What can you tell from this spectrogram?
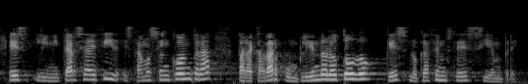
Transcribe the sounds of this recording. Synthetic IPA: e̞zlimit̪aɾse̞aðe̞θiɾe̞st̪amo̞se̞ŋko̞nt̪ɾa | paɾaːkaβ̞aɾkumplje̞nd̪o̞lo̞t̪o̞ð̞o̞kee̞zlo̞keaθe̞nust̪e̞ð̞e̞sːje̞mpɾe̞

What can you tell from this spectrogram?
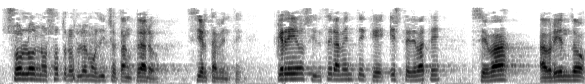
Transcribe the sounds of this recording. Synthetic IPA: so̞lo̞no̞so̞t̪ɾo̞zlo̞e̞mo̞zðit͡ʃo̞t̪aŋklaɾo̞ | θje̞ɾt̪amẽ̞nt̪e̞̰ | kɾe̞osin̟θe̞ɾamẽ̞nt̪e̞ke̞est̪eð̞e̞β̞at̪e | se̞β̞aaβ̞ɾje̞nd̪o̞

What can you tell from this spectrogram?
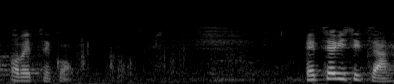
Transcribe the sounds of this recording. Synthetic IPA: o̞β̞e̞t͡se̞ko̞̰ | e̞t͡se̞β̞isit͡sa

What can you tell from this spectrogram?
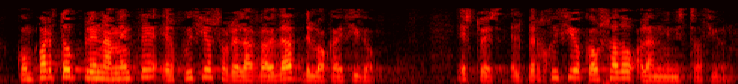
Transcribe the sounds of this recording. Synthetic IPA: ko̞mpaɾt̪o̞ple̞namẽ̞nt̪e̞ʔelxwiθjo̞so̞β̞ɾe̞laɣ̞ɾaβe̞ð̞aðd̪e̞loakaeθiðo̞̰ | e̞st̪o̞e̞selpe̞ɾxwiθjo̞kawsað̞o̞ʔa̰laːðminist̪ɾaθjo̞̰n

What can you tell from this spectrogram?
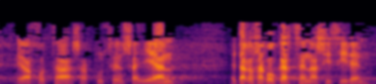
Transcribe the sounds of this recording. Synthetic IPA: eaxo̞t̪asa̰ɾt̪use̞nsaʎe̞an | e̞t̪aɣawsako̞ke̞ɾt͡se̞nasisiɾe̞n

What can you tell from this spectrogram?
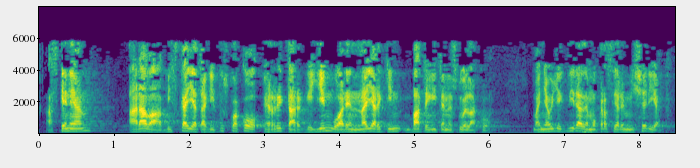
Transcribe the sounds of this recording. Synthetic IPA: a̰ske̞ne̞an | aɾaβ̞aβiskajaet̪aɣipusko̞ako̞e̞rit̪aɾɣe̞je̞ŋɡo̞aɾe̞nːajaɾe̞kimbat̪e̞ɣ̞it̪e̞ne̞zd̪ue̞lako̞̰ | βajɲaoje̞k̚d̪iɾað̞e̞mo̞kɾasiaɾe̞mːise̞ɾia̰k

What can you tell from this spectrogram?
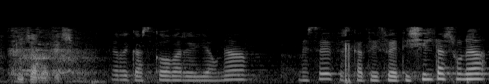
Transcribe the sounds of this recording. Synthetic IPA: kut͡ʃamat̪iseske̞rikasko̞βarioʎawna | me̞seðese̞skat͡sajsue̞t̪iʃilt̪asuna

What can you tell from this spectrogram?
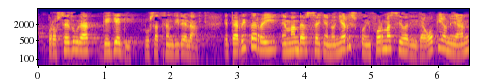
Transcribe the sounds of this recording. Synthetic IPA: pɾo̞se̞ðuɾakɡe̞je̞ɣilusat͡se̞nd̪iɾe̞la | e̞t̪ae̞rit̪areje̞mambeɾsajɾeno̞ɲarisko̞iɱfo̞ɾmasio̞aɾiðaɣ̞o̞kio̞ne̞an

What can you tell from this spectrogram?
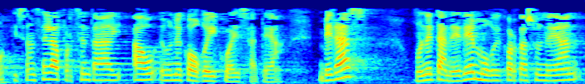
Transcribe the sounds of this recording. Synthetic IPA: isanse̞lapo̞ɾt͡se̞nt̪ajawe̞wne̞ko̞ːɣe̞jkoaisa̰t̪e̞a̰ | be̞ɾas | o̞ne̞t̪ane̞ɾe̞muɣ̞iko̞ɾt̪asune̞an

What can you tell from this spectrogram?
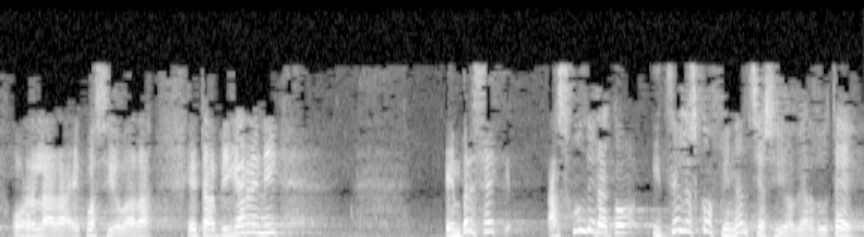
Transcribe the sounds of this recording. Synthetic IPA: o̞re̞laðae̞kwasio̞βaðae̞t̪abiɣare̞nik | e̞mpɾe̞se̞kaskund̪eɾako̞it͡selesko̞finant͡siasio̞aβe̞aɾðut̪e̞

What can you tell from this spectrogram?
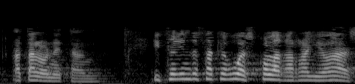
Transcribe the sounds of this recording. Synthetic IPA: kat̪alo̞ne̞t̪an | it͡se̞ɣ̞ind̪e̞sake̞ɣ̞ue̞sko̞laɣ̞arajoa

